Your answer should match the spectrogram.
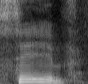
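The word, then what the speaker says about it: sêv: And save. It means apple. Save. As you see, this a with the head, it is longer than normal a. It's save.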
